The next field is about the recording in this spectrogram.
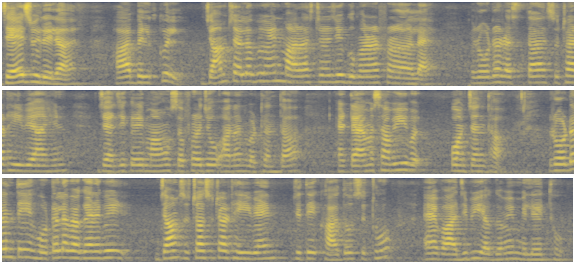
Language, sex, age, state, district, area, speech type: Sindhi, female, 60+, Maharashtra, Mumbai Suburban, urban, spontaneous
